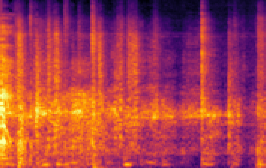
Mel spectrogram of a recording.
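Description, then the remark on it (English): Dogs, including a pug, play roughly with a toy, with scuffling, panting and short yips coming in irregular bursts. The commotion is fairly quiet, and no one speaks. “My dogs are playing and they're just being really noisy.”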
